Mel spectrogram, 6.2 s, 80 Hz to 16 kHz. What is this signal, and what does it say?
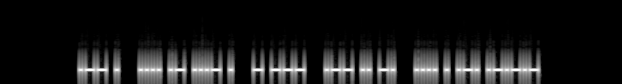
Morse code, heard as a keyed tone, about 40 wpm, 700 Hz. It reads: WE HAVE TO WIN HER.
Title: Sentences from Top 1500 Words 40wpm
